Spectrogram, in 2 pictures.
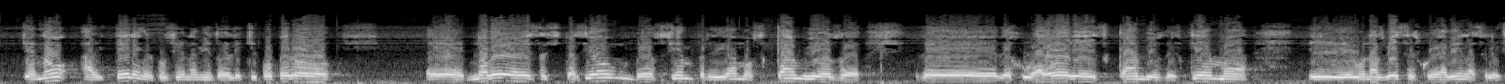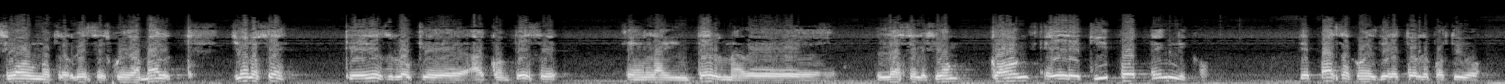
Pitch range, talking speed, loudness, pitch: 110-140 Hz, 120 wpm, -11 LUFS, 120 Hz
